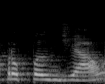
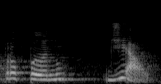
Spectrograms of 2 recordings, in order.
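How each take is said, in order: First: It is said with no vowel before 'dial'. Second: It is said with an 'o' before 'dial'. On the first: The speaker calls it wrong. "Para não ficar propandial" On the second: The speaker calls it right. "a gente fala propano-dial"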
